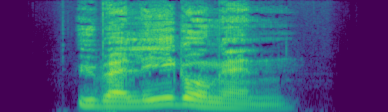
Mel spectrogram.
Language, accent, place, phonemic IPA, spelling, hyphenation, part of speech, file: German, Germany, Berlin, /ybɐˈleːɡʊŋən/, Überlegungen, Ü‧ber‧le‧gun‧gen, noun, De-Überlegungen.ogg
- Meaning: plural of Überlegung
